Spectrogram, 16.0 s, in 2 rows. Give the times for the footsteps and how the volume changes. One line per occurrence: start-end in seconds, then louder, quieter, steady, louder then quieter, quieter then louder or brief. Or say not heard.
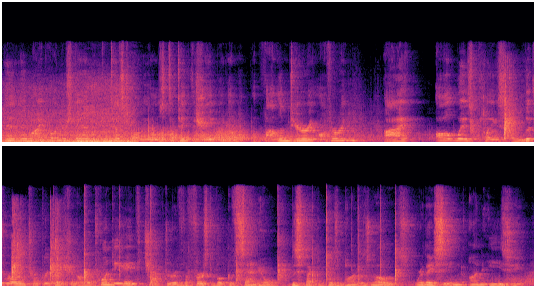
not heard.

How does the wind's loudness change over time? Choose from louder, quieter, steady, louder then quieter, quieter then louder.
quieter.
